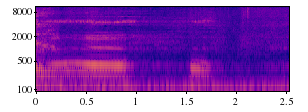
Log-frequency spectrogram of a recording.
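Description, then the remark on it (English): A deep, drawn-out yawn voiced by a person imitating a large, sleeping, two-headed Ettin giant, loud, with a long groaning tone followed by a shorter falling sigh over a low rumble. “Stop your yawning, Albert.”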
